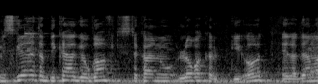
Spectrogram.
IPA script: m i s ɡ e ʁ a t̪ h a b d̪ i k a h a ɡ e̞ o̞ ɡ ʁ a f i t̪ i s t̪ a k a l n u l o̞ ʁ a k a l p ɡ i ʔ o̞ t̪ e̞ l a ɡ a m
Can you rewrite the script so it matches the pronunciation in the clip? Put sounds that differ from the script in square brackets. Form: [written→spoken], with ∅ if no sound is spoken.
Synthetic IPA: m i s ɡ e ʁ [a→e] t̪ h a b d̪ i k a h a ɡ e̞ o̞ ɡ ʁ a f i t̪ i s t̪ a k a l n u l o̞ ʁ a k a l p ɡ i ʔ o̞ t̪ e̞ l a ɡ a m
